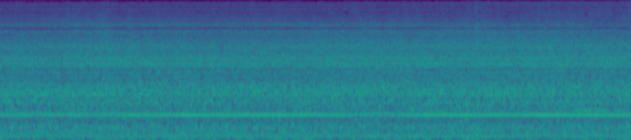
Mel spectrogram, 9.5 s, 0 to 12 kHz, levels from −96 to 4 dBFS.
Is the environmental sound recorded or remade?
recorded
